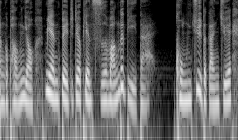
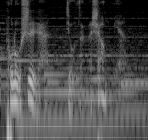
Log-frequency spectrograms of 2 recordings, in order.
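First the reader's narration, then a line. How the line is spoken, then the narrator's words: Hushed, low voice. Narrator (Chinese): 索瓦日先生压低了声音说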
